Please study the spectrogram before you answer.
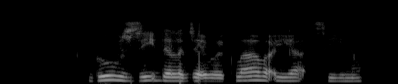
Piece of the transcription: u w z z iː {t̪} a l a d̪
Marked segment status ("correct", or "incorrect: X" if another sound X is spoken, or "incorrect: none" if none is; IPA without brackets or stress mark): incorrect: d̪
